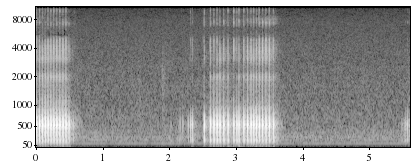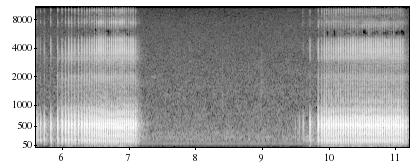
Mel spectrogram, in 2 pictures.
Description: Fast asleep nose to nose Boston Terrier snoring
